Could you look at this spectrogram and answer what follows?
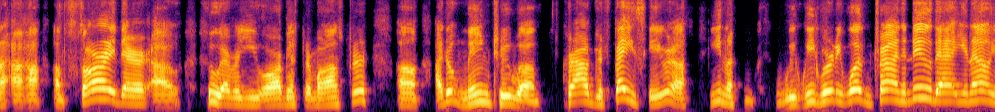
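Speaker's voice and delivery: backing away while pleading; nervous apology. Retold or imitated. Boy backing away apologizing to Bigfoot, mock-nervous stammer.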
